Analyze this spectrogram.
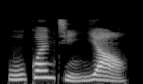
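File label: "无关紧要" Mandarin Chinese; chinese flashcards; hsk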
